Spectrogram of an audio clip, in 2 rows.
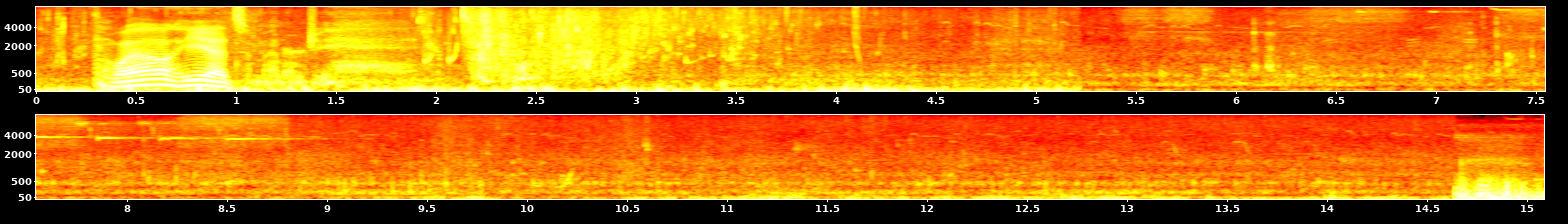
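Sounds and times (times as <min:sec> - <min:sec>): faint stream water: 0:00.0 - 0:14.6
small bird chirping: 0:07.0 - 0:08.9.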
